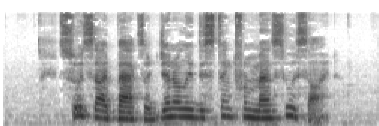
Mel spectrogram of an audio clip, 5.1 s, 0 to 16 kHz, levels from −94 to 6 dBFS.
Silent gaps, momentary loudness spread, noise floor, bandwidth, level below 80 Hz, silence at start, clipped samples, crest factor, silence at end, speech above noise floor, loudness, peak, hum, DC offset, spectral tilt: none; 7 LU; -56 dBFS; 11.5 kHz; -48 dBFS; 0.6 s; under 0.1%; 18 dB; 0.7 s; 37 dB; -19 LUFS; -2 dBFS; none; under 0.1%; -4 dB/octave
